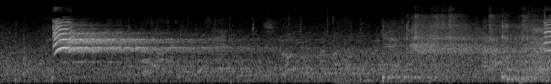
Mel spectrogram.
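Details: Captive beluga whale at Port of Nagoya Public Aquarium on 3 February 2019, during feeding and post-feeding play: one loud abrupt rising whistle with rich harmonics, then a long steady tone fading into hiss and faint squeaks.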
